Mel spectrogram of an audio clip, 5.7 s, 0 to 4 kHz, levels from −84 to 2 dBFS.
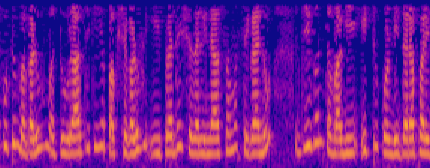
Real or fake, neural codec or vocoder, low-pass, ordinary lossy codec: real; none; 3.6 kHz; none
